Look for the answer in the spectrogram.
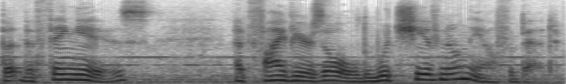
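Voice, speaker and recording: A man, a paranormal researcher telling his experiences in a casual, animated way. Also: fairly high pitch, normal speed, faint music behind. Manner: animated storyteller, acts out quoted voices. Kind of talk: casual storytelling interview.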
